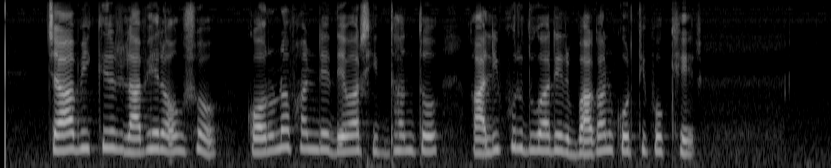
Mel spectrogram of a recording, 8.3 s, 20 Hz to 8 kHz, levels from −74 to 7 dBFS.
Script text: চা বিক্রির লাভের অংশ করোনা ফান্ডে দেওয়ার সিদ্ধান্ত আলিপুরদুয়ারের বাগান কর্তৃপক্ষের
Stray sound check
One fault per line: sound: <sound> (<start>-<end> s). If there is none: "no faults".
no faults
